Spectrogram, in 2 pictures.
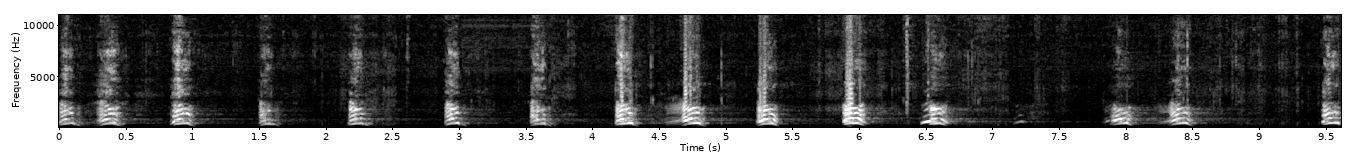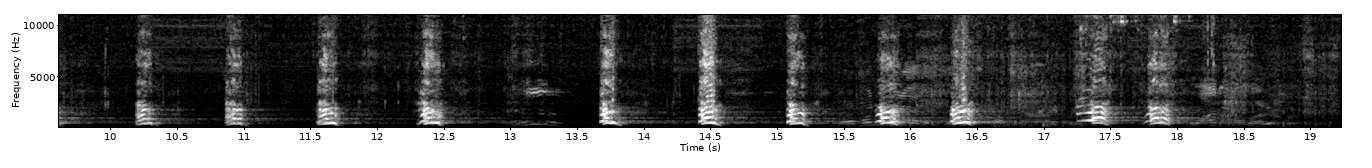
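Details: Clover, a Treeing Walker Coonhound, barks in a steady series of loud, sharp chops roughly every half second, with a few brief pauses between bursts; some quieter rustling and shuffling is heard near the end.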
